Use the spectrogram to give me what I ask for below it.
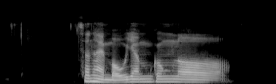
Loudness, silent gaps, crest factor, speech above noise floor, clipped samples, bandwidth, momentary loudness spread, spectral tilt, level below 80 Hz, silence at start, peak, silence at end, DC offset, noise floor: -22 LUFS; none; 18 dB; 39 dB; under 0.1%; 9.4 kHz; 9 LU; -6 dB/octave; -66 dBFS; 0.75 s; -4 dBFS; 0.5 s; under 0.1%; -60 dBFS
